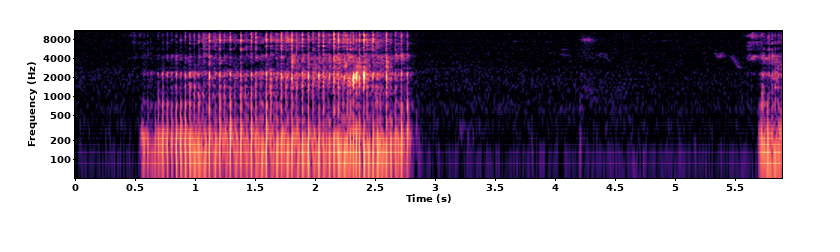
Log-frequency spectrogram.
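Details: French Bulldog snoring while asleep, one long, deep, gravelly rattling breath of about two seconds, followed by near silence and the start of the next snore at the very end.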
